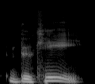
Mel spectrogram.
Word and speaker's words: Bucket: Ordinarily known as Mrs. Hyacinth Bucket, she continually insists that her surname is enunciated with extra gravitas and flourish on the syllables of that surname, revealing it often as pronounced bouquet.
